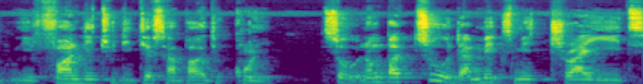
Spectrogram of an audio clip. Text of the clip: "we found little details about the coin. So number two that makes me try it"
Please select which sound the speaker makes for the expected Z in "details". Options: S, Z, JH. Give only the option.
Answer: S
